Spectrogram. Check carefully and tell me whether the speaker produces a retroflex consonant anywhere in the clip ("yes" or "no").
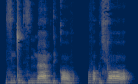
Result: no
